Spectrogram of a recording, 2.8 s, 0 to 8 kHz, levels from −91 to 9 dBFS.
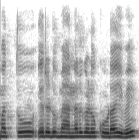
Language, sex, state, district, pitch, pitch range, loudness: Kannada, female, Karnataka, Bidar, 230 Hz, 220-235 Hz, -12 LUFS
